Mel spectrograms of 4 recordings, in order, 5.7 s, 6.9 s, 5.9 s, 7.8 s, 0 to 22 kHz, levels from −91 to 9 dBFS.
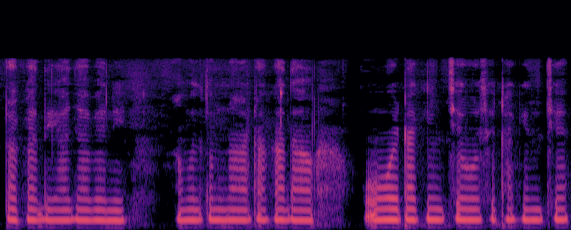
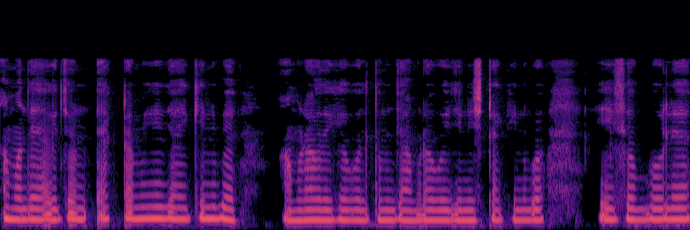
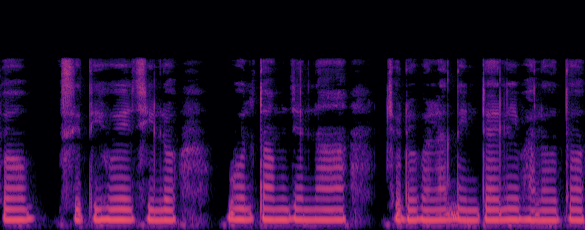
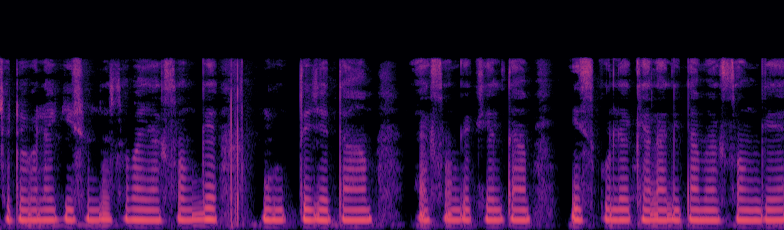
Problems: constant background noise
